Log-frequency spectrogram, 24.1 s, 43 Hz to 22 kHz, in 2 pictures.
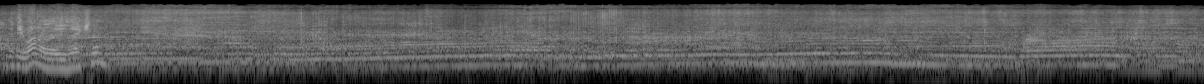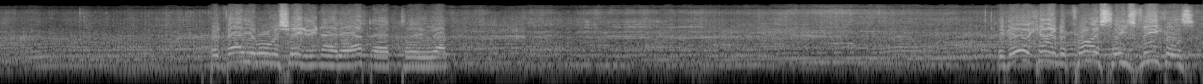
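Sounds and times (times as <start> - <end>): race car engines droning: 0.0 - 24.0.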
